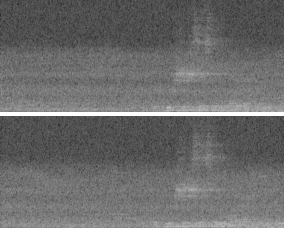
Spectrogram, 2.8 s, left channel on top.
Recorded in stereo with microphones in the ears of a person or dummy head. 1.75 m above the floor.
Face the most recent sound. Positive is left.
turn(degrees=30)  # may be behind; listen again after turning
